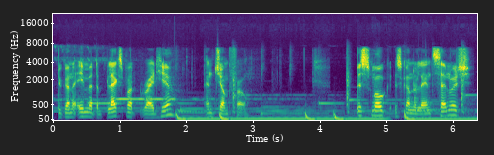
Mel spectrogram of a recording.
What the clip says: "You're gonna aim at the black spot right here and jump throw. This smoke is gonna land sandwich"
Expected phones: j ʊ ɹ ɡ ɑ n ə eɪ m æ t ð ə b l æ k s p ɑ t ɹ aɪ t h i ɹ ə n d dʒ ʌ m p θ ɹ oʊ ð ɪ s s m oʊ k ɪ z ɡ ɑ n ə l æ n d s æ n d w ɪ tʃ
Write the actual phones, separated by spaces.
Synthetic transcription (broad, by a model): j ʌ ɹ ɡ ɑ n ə eɪ m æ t ð ə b l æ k s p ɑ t ɹ aɪ t h i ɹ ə n dʒ ʌ m p f ɹ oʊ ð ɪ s s m oʊ k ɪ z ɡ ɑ n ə l æ n d s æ n d w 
